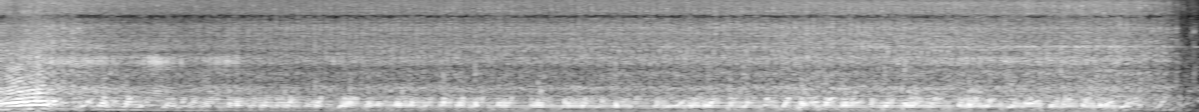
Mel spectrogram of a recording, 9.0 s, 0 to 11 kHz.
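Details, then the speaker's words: 1968 Evinrude 9.5 HP outboard after cooling-issue repairs: even, crisp two-stroke buzz holding steady speed with no misses or knocks; motor now running perfectly. "I believe we got her. We got the good, but not good enough motor running perfectly."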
